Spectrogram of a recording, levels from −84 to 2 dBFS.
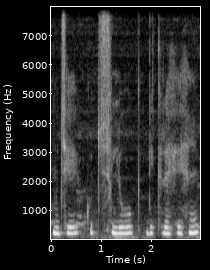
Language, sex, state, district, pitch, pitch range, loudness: Hindi, female, Himachal Pradesh, Shimla, 215 Hz, 210-230 Hz, -14 LUFS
